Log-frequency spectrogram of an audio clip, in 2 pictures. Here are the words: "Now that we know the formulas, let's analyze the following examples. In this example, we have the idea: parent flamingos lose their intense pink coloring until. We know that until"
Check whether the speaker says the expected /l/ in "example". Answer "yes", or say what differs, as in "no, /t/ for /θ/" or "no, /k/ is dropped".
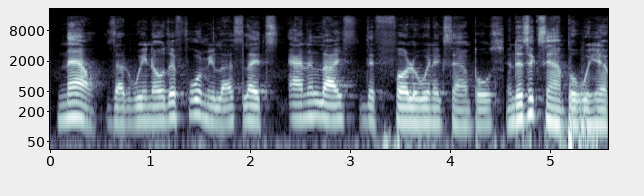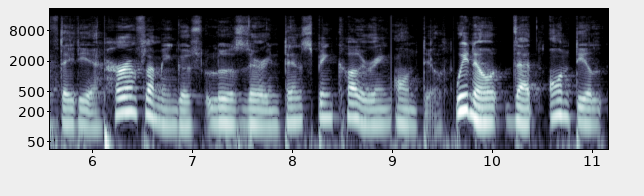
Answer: yes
